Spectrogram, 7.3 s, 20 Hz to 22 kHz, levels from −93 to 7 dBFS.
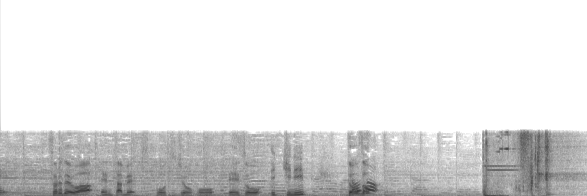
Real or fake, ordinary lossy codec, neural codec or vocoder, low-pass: real; none; none; 7.2 kHz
